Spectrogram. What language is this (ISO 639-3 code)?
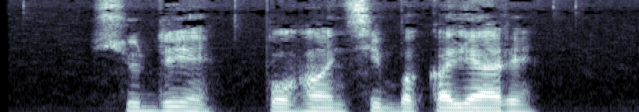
ukr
